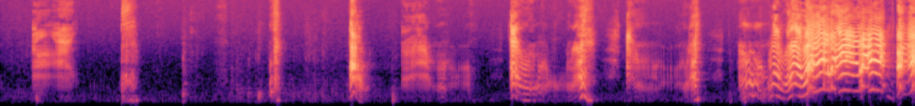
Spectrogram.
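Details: Sushi the dog begging for popcorn: scattered short yips and soft growly barks at first, then a loud, sustained, wavering high-pitched scream that builds and fills the last few seconds.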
